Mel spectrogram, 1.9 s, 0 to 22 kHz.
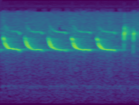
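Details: A wood warbler, a rare migrant likely passing through, picked up by remote wildlife microphones at RSPB Arne, Dorset, in spring 2024, sings a run of thin, high, downslurred notes, about three a second, ending in two brief sharper notes.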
